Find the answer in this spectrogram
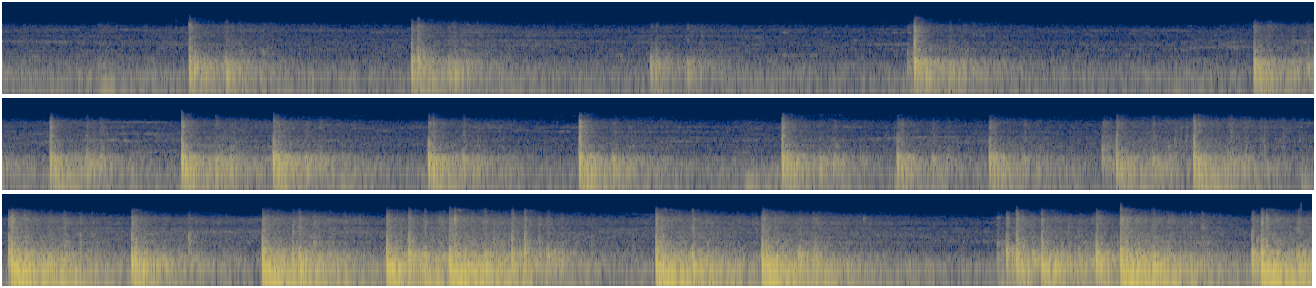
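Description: Aerial firework shells bursting in booms with a rumbling tail after each. They are spaced a second or two apart at first, come faster after about nine seconds, and become a near-continuous volley in the last ten seconds.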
